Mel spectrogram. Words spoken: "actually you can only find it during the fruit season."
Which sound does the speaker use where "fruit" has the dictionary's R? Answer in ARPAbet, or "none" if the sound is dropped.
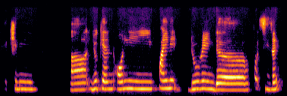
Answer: none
